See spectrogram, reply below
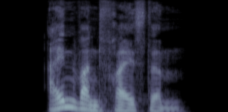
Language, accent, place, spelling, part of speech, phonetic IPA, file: German, Germany, Berlin, einwandfreistem, adjective, [ˈaɪ̯nvantˌfʁaɪ̯stəm], De-einwandfreistem.ogg
- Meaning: strong dative masculine/neuter singular superlative degree of einwandfrei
